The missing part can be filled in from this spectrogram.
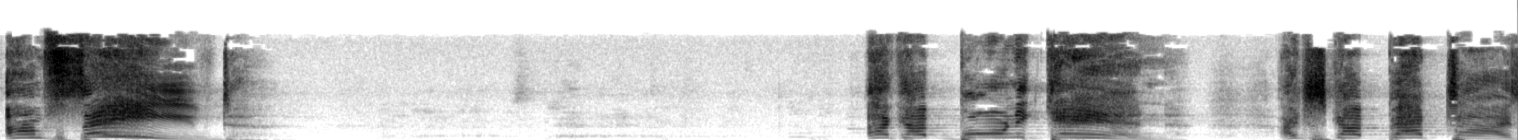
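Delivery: very high, very loud, drawn-out swooping shout. Retelling a man walking in through the door; retelling a yell. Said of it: "And he yells".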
